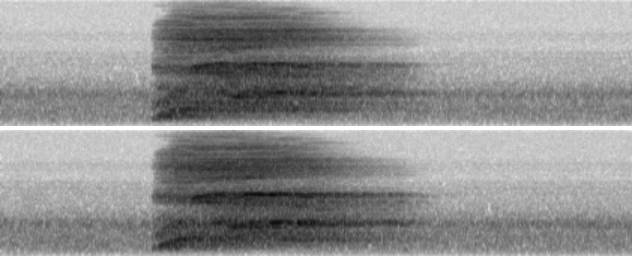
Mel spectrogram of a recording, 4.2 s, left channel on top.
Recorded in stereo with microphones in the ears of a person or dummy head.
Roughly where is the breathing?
Left.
